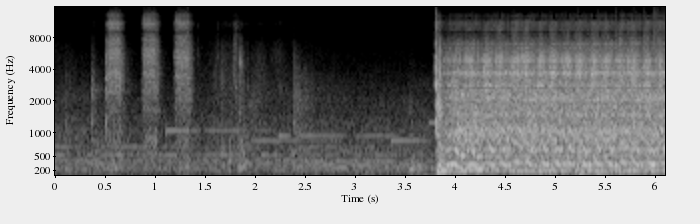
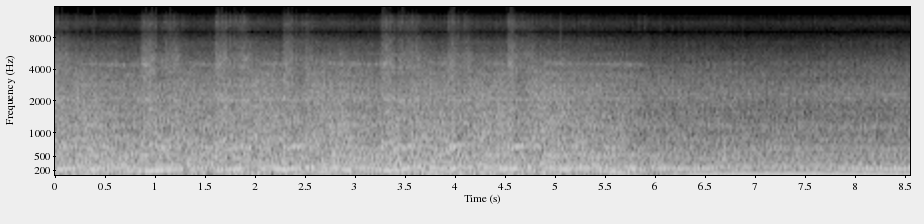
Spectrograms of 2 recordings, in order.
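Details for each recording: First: 1965 Ford Galaxie 500 on points ignition cranks steadily after a few clicks but never fires. Carb cleaner was sprayed in, the coil gets power with the key on, and the battery reads 10 volts. Points give no spark, so a Pertronix electronic ignition is planned. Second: 1965 Ford Galaxie 500 project car, newly revived, with gauges showing oil pressure, voltage and coolant temperature: a few throttle blips with a crisp exhaust bark, then a smooth, even idle with no knocks or misses.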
